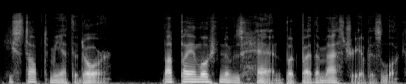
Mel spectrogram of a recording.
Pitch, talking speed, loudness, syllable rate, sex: 90 Hz, 280 wpm, -19 LUFS, 6.9 syllables/s, male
